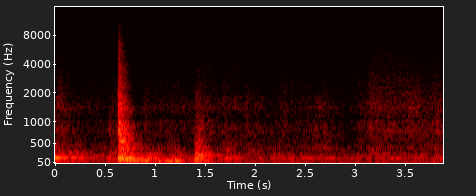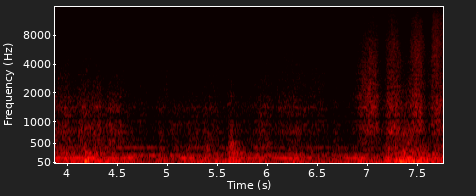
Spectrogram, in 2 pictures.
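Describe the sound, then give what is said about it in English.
A door is opened: a sharp knock-like thump and latch sound near the start, a second softer clunk, then a steady low rumble with no one speaking. “I think this would be easier face to face. I find there is nothing more scary than a closed door.”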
